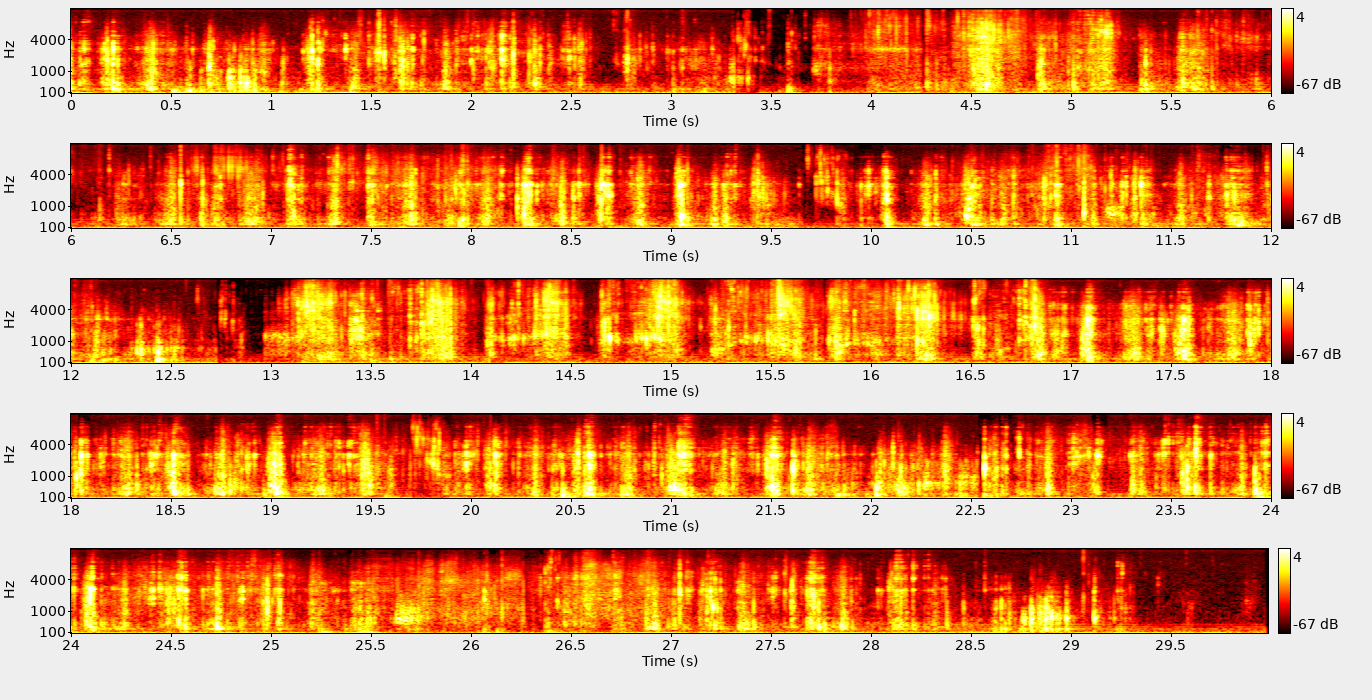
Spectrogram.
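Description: Close-miked crunching and chewing of a breaded cheese stick, many crisp crunches in quick succession, loudest around the middle.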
